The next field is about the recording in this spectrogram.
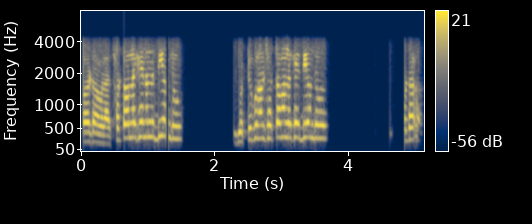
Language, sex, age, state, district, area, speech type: Odia, female, 45-60, Odisha, Sundergarh, rural, conversation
